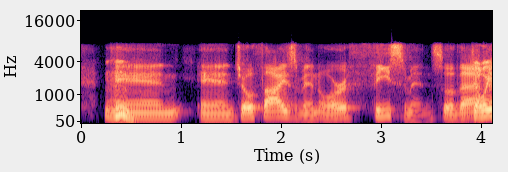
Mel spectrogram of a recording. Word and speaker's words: Theismann: And they literally changed the pronunciations cuz Theismann for the Heisman.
